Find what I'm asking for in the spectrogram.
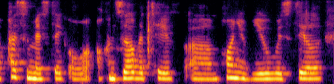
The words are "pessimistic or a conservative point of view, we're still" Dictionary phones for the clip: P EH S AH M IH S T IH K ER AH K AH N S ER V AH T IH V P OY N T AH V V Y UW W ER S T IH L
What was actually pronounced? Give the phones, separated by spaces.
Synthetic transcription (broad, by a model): P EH S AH M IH S T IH K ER AH K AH N S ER V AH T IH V P OY N T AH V V Y UW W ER S T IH L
